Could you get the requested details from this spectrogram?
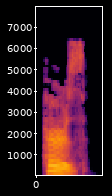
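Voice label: "hers", US English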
